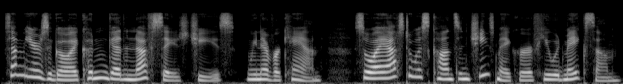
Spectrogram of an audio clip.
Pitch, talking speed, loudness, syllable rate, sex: 245 Hz, 220 wpm, -19 LUFS, 6.4 syllables/s, female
